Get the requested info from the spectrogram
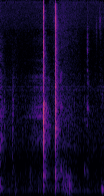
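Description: Two short, sharp clicks about a quarter of a second apart, against quiet room tone.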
